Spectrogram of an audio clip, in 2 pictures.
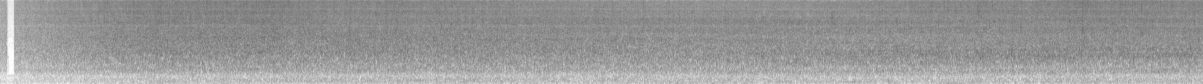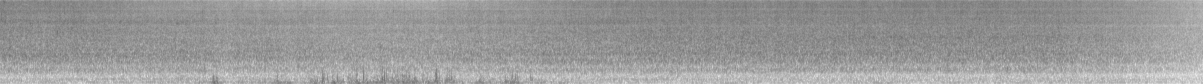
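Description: Creek water running over a shallow rocky riffle, a steady rushing noise. A little past the middle, a few seconds of loud, irregular low rumbling hits the microphone.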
